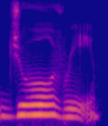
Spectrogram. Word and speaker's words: jewelry: It just becomes jewelry. Two syllables, not three.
